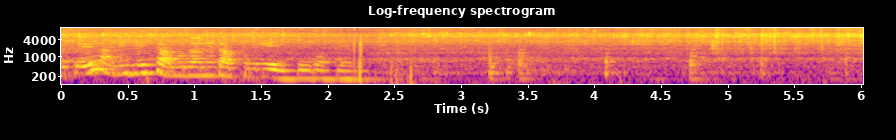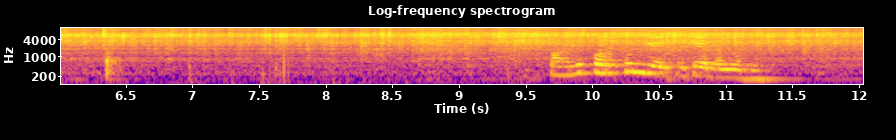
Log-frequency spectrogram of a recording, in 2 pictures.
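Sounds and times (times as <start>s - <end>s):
potato sizzling in ghee: 0.0s - 12.0s
spatula knocking against a pan: 3.2s - 4.9s.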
